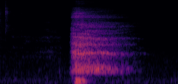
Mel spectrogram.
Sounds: Sigh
